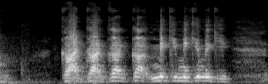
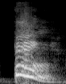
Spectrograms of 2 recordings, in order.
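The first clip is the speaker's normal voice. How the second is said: slingshot ping; 10 semitones higher, 3 dB louder than usual. Retold or imitated. Slingshot sound effect.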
